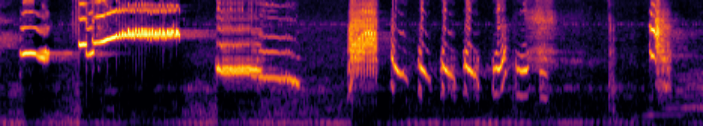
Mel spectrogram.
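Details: Oriental magpie-robin singing actively in the afternoon for lure use: mixed high whistles and descending slurs, then a fast series of short chipping notes and a final burst, over a faint low hum.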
